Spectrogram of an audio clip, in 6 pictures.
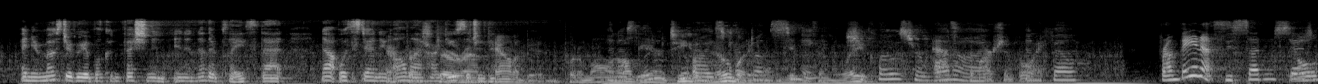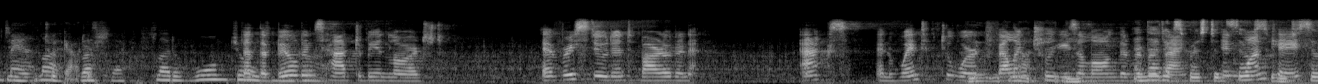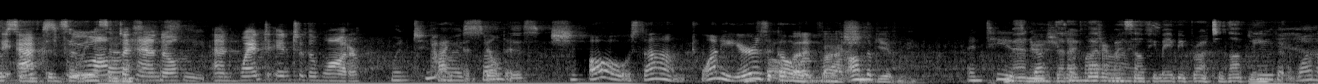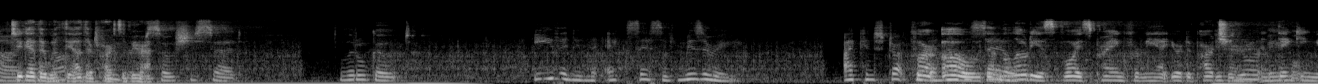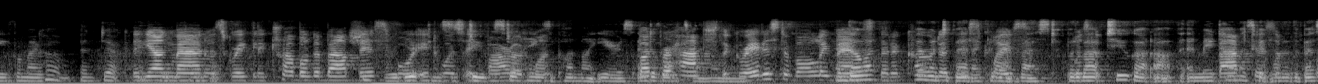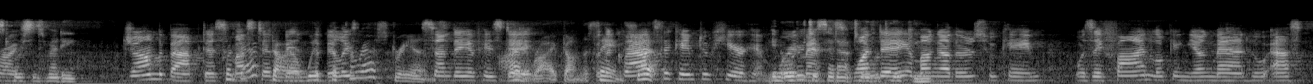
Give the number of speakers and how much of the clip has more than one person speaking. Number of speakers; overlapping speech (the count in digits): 6, about 52%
